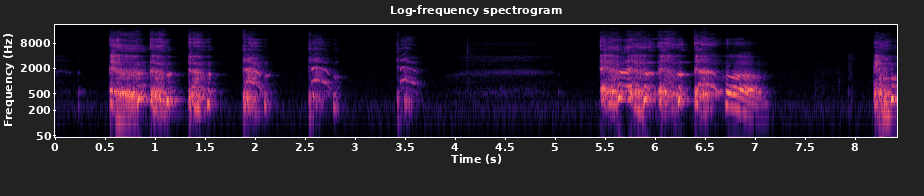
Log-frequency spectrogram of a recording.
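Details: Adult woman with a nasty cough: about eleven harsh, loud, voiced coughs in two rapid runs split by a brief noisy inhalation; barking cough.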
